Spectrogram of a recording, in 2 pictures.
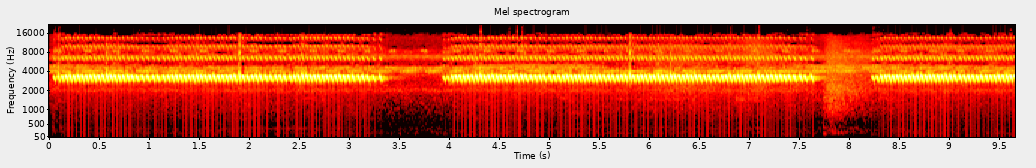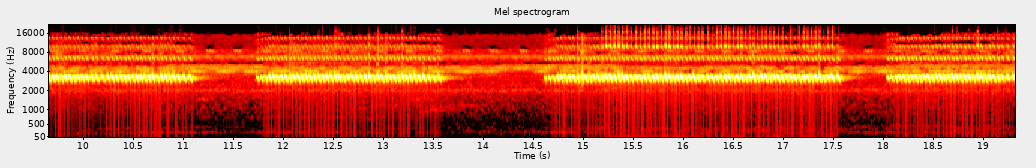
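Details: Crickets give a loud, high, ringing trill, each pulsed burst held steady for about three to four seconds and broken by short pauses, six bursts in a row, with faint low background noise.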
